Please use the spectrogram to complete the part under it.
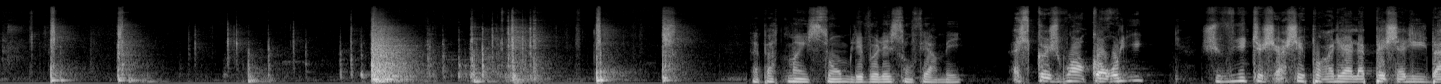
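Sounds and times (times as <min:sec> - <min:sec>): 
apartment door shutting with dull wooden thunks: 0:03.6 - 0:05.5
speech: 0:07.6 - 0:14.4.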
